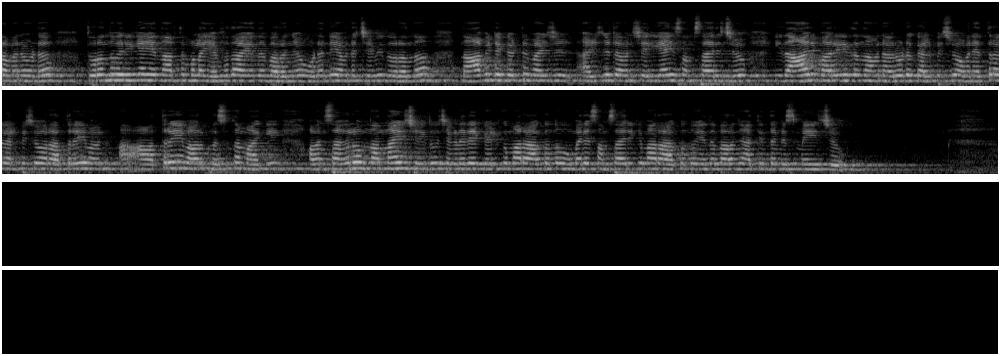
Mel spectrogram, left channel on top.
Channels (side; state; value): right; silent; digital silence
